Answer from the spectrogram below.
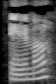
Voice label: "one" Slovenian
